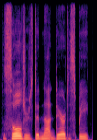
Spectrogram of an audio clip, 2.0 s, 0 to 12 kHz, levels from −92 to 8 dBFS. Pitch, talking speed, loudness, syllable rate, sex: 165 Hz, 215 wpm, -17 LUFS, 4.7 syllables/s, female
